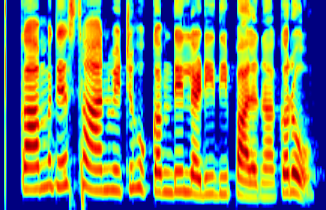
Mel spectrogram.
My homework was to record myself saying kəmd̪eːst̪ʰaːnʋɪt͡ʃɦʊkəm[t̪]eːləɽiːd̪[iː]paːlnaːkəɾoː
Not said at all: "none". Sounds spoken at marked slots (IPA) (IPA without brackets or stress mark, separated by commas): d̪, iː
